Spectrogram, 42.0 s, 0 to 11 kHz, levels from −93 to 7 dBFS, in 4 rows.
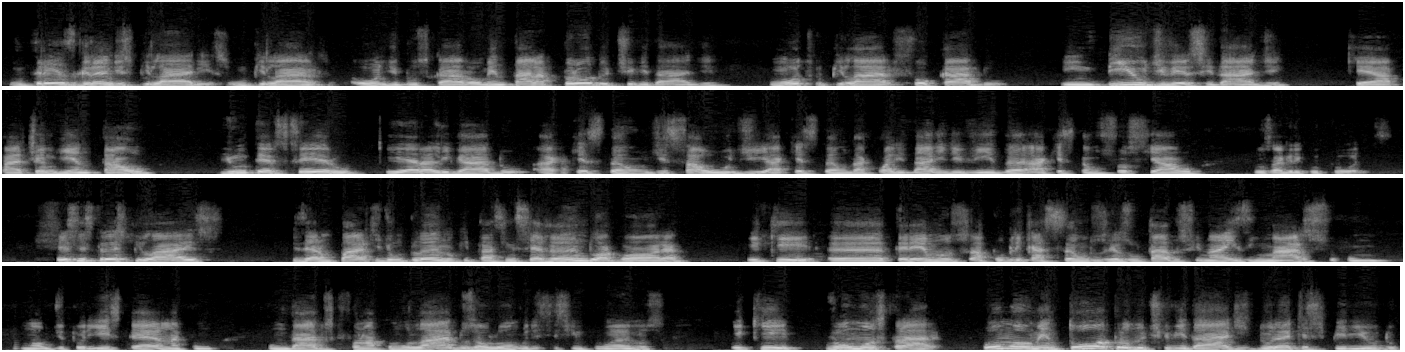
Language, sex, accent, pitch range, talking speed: Portuguese, male, Brazilian, 130-160 Hz, 135 wpm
